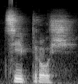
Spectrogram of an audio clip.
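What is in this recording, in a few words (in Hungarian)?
"cyprus", Hungarian; gcompris; geography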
